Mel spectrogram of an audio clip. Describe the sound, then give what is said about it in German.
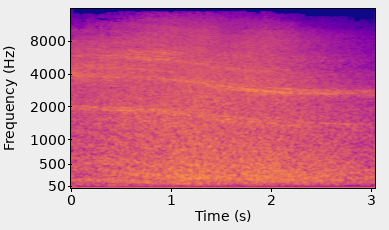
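A jet airplane lands at Munich airport in the Erdinger Moos with a loud, steady roar of engine noise and a faint high whine that eases slightly near the end. “als Benedikt am 9. September 2006 auf dem Münchner Flughafen im Erdinger Moos endlich landet”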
